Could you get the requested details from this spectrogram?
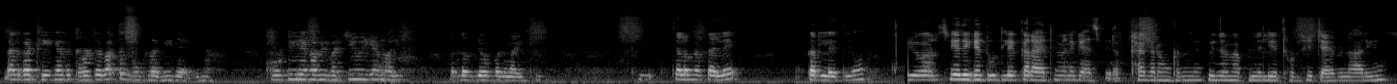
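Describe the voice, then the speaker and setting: Speaking a little fast in a dark, medium-pitched voice with little pitch movement, a middle-aged woman from India narrates her home chores step by step for her vlog. Her Delhi Hindi accent comes through on a low-quality phone recording from her kitchen and balcony, with slight background noise.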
